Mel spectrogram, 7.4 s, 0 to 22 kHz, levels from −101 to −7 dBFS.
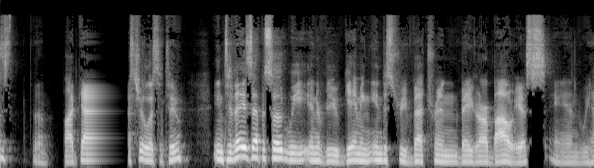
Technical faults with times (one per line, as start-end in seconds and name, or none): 1.09-1.63 call audio freeze
2.02-2.06 skip ahead
2.14-3.76 jitter buffer slow-down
